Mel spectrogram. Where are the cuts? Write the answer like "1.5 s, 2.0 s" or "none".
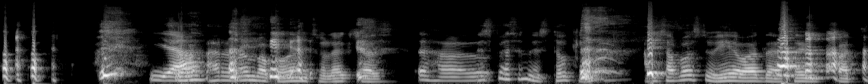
none

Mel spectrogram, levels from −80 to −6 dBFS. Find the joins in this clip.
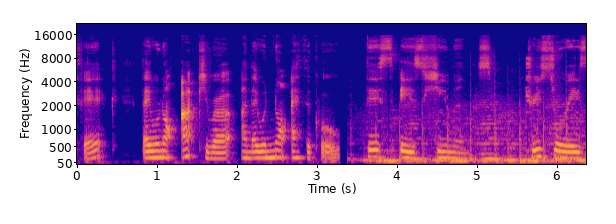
3.3 s

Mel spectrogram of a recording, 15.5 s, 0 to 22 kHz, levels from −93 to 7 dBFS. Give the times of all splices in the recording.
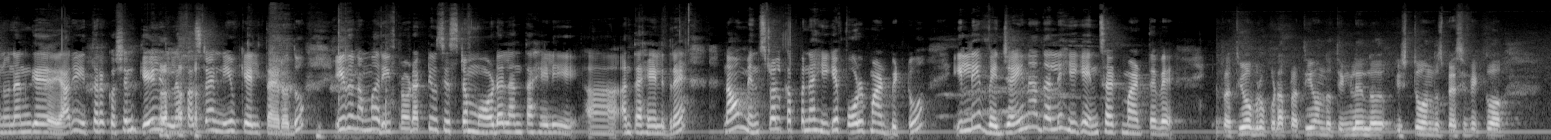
7.0 s, 12.1 s

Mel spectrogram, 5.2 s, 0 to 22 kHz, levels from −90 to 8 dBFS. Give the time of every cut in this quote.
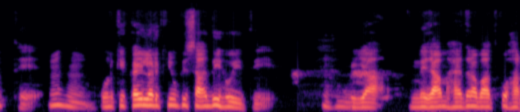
3.0 s

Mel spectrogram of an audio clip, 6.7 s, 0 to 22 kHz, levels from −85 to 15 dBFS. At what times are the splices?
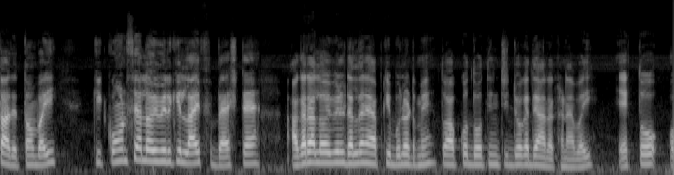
2.7 s

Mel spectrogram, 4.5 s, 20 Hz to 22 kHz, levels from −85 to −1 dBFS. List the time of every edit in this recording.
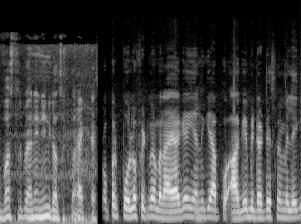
1.6 s

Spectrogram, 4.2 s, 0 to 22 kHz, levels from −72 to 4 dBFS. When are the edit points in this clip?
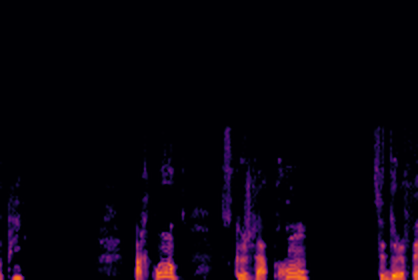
1.0 s

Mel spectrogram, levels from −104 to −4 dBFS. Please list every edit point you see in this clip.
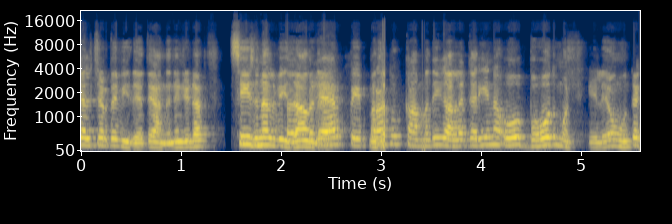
2.4 s

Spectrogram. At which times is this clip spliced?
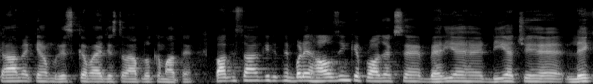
1.9 s

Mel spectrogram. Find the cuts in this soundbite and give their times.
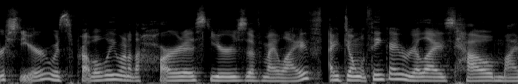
3.2 s

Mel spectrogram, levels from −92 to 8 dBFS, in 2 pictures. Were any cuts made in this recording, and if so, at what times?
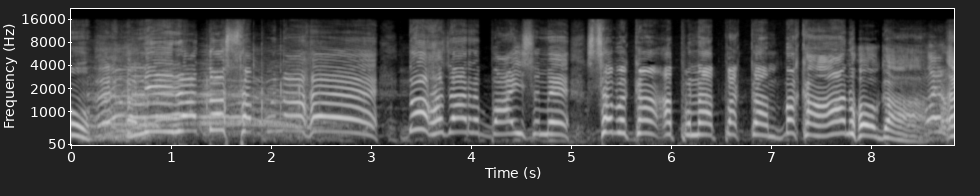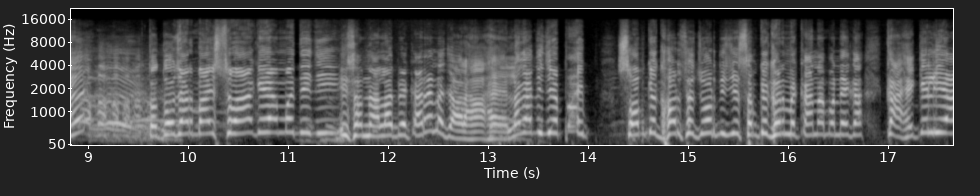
11.4 s

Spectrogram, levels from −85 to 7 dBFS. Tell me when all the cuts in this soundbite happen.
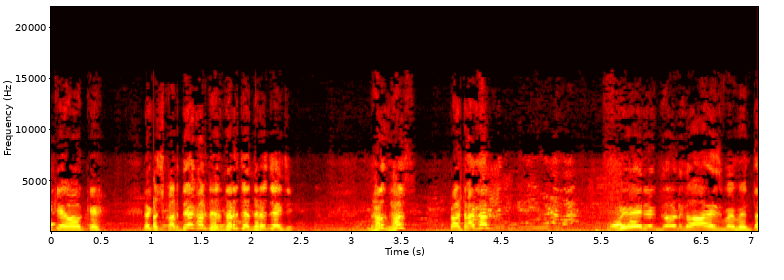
1.0 s

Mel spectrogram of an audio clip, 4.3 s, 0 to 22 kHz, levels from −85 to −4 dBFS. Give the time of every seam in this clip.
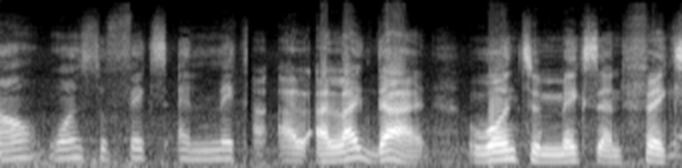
1.6 s

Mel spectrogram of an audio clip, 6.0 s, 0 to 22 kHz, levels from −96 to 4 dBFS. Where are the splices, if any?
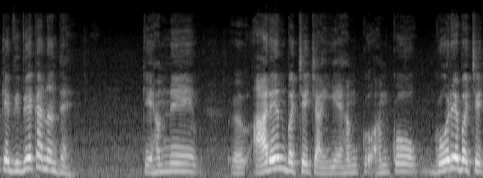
none

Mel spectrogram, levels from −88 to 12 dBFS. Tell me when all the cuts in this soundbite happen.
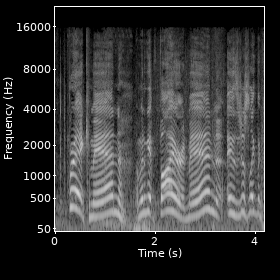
1.5 s, 3.4 s

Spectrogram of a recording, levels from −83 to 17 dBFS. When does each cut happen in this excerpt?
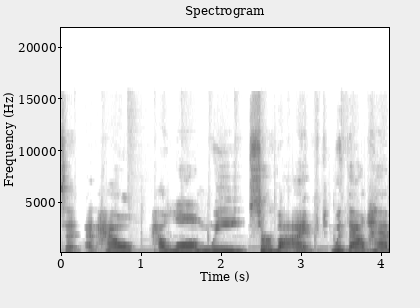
2.3 s, 3.2 s

